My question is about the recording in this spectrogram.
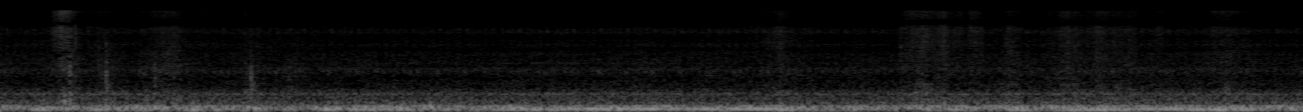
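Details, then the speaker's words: Old Ford backhoe diesel after its dry tank was refilled and the injector lines bled: low, heavy, sluggish starter churning that never catches; the Red Top battery is too weak and small, so jumper cables are needed. "battery is about that we're probably going to have to put the jumper cables on"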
